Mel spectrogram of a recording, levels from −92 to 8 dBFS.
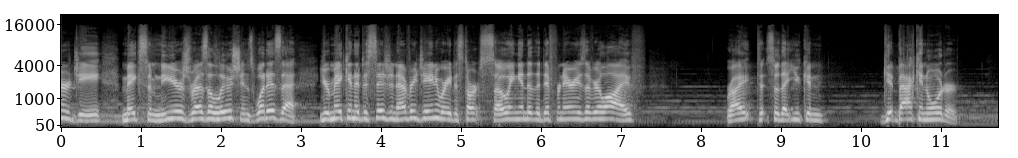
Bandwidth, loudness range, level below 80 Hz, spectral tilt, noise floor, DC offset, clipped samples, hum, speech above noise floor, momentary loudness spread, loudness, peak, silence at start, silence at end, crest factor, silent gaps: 15.5 kHz; 4 LU; -64 dBFS; -4.5 dB/octave; -49 dBFS; under 0.1%; under 0.1%; none; 34 dB; 7 LU; -16 LUFS; 0 dBFS; 0 s; 0.5 s; 16 dB; none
